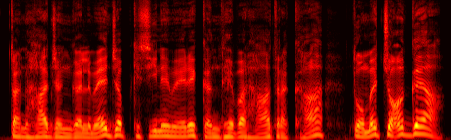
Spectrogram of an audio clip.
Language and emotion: Urdu, surprised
